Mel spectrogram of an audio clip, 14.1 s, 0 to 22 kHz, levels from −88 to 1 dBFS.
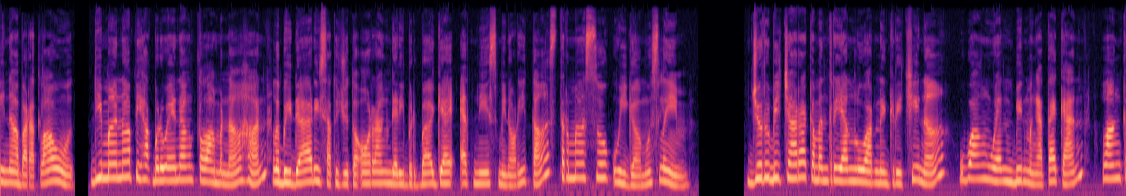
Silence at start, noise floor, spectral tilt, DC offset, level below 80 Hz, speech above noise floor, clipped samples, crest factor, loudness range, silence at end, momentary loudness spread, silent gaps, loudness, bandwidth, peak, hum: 0 s; under -90 dBFS; -5 dB/octave; under 0.1%; -54 dBFS; over 73 dB; under 0.1%; 16 dB; 3 LU; 0 s; 6 LU; 0.92-1.10 s, 8.72-9.29 s; -17 LUFS; 19 kHz; -2 dBFS; none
